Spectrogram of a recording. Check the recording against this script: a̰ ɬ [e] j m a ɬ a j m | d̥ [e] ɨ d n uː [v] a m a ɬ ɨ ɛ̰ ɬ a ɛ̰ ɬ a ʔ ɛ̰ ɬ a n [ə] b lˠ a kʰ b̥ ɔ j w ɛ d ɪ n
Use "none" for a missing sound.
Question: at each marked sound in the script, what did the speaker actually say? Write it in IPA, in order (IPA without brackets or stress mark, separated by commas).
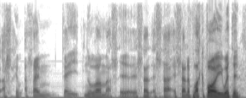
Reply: a, e, v, ə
